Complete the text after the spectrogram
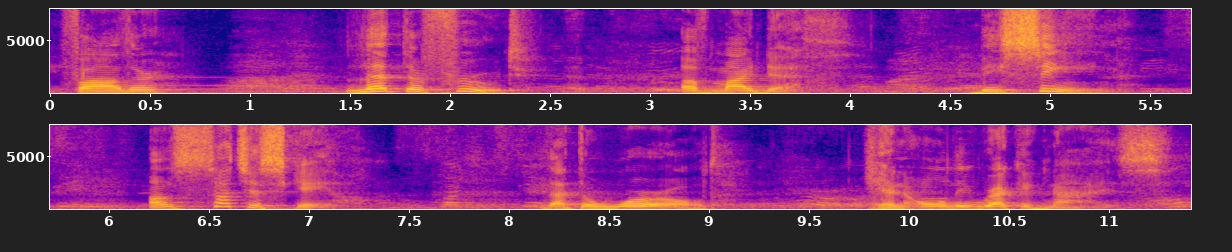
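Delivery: slow, phrase by phrase prayer for the church to echo; call-and-response prayer. Shown as a demonstration. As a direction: lead the prayer in short lines. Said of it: "Say this with me today".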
